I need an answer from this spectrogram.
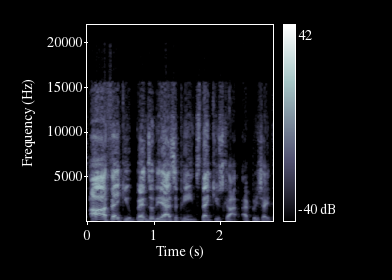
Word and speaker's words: benzodiazepines: all right all right um Scott says it's pronounced benzodiazepines ah thank you benzodiazepines thank you Scott I appreciate that good there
